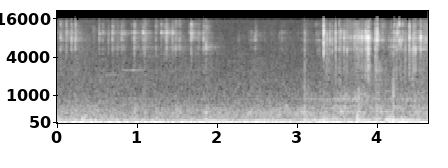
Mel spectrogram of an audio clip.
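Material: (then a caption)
Glass. Long nails on both hands tap a small red ribbed glass candle jar, filled with wax and closed with a lid. The result is a steady stream of quiet, rapid, bright clicking ticks that die out almost instantly, over a soft low rumble.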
